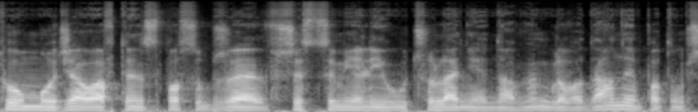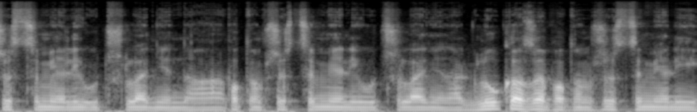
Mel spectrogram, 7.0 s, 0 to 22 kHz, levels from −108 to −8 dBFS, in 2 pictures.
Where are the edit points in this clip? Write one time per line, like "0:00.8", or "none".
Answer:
0:03.2
0:04.6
